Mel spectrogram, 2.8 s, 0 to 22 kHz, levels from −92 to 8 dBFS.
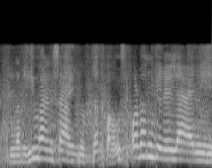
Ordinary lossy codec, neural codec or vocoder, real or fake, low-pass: none; codec, 16 kHz in and 24 kHz out, 0.6 kbps, FireRedTTS-2 codec; fake; 7.2 kHz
